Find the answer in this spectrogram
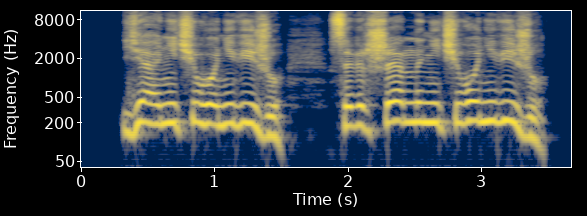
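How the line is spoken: Panicked frightened shout. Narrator (Russian): Тут же испуганно закричал мечник, его голос был полон паники

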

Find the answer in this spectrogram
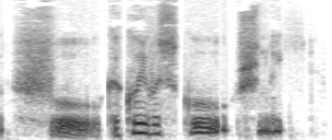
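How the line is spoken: Drawling. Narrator (Russian): протянула Нина

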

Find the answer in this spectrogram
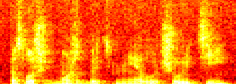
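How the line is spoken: Quiet question. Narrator (Russian): тихонько спросил я

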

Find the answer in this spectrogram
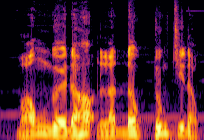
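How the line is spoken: Startled mutter. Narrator (Vietnamese): Thi Vạn Toàn giật mình lẩm bẩm

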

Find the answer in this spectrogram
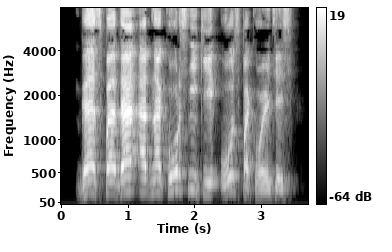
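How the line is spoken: Loud, out of breath. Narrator (Russian): громко бросил я, пытаясь перевести дыхание

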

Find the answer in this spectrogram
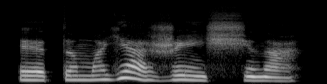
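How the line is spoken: Hissing carrying across square. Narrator (Russian): несется над площадью шипение Нага

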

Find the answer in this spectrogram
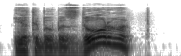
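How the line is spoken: Exclamation. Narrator (Russian): воскликнул

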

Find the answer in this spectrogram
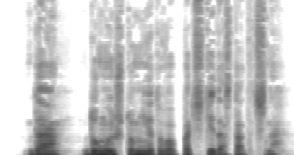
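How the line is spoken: Wry snort. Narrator (Russian): хмыкнул

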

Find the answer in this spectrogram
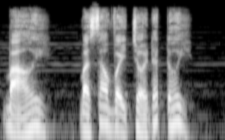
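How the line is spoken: Trembling voice. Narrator (Vietnamese): giọng run rẩy

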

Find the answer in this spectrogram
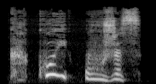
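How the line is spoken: Muffled mutter through hands. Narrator (Russian): пробормотала Ринен, закрывая лицо руками

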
